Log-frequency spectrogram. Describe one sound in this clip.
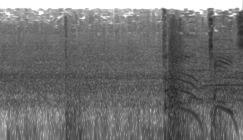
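A heavy thud sounds as a wrestler stomps on a body on the mat.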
